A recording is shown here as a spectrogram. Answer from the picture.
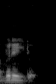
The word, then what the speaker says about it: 剣: 仮面ライダーブレイド。 – えー、はい剣、漢字の剣、剣って書いて、ブレイドって読ませるみたいな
